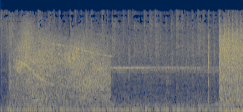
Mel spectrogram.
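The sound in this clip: Gunfire crackles through a film scene of an aerial fight between jet planes. Dense rapid bursts sit within a loud, continuous roar, and a sustained high tone runs through the middle part.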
